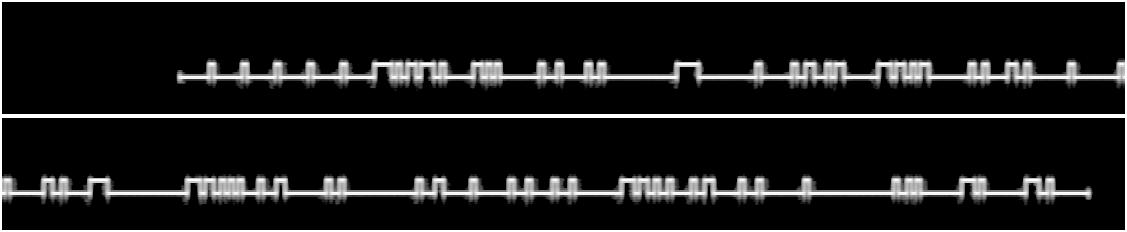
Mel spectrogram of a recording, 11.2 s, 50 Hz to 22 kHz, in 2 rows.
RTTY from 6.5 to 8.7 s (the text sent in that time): YU7QQ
